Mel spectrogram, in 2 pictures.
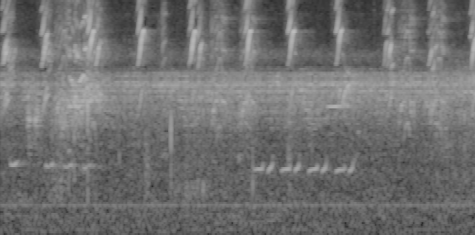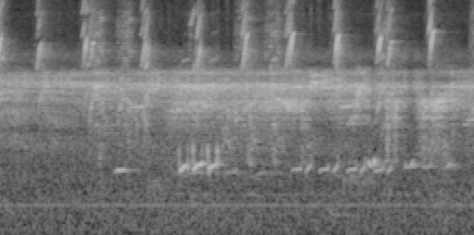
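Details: Common myna nest holding chicks: quick, high, clicking chirps repeated roughly once a second throughout, brief low whistled phrases at intervals, and a continuous high-pitched hum in the background.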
